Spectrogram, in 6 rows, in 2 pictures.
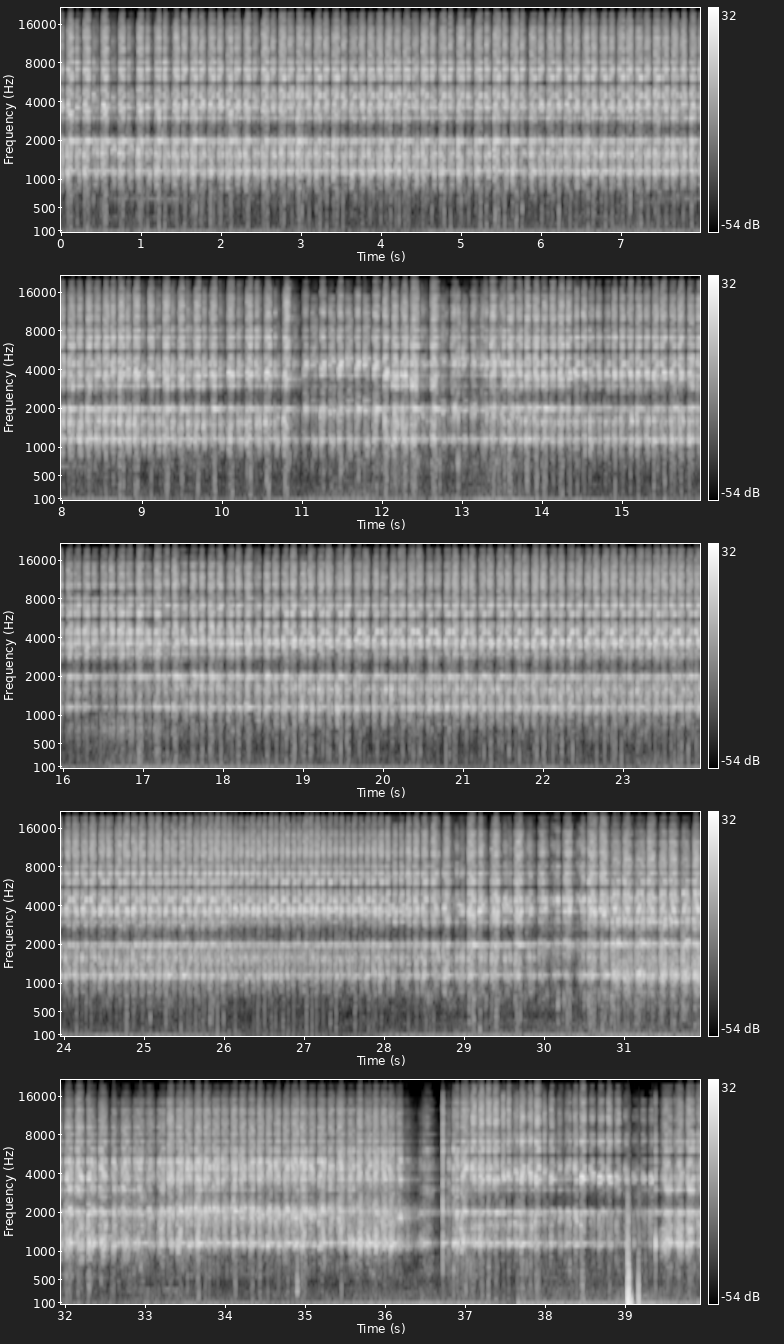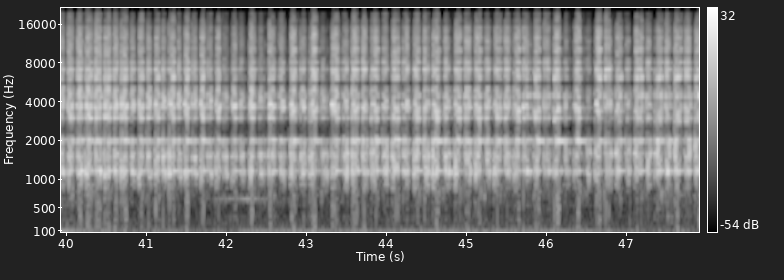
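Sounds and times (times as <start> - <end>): high-pitched grating scrape: 6.6 - 17.7, 27.9 - 47.9.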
